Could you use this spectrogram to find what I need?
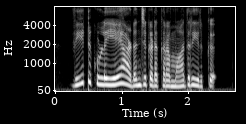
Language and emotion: Tamil, sad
